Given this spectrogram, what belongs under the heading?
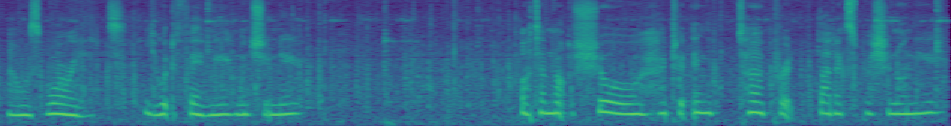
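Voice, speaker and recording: A woman acts out a tender, tormented vampire lady in an intimate ASMR roleplay. Her voice is dark and relaxed, often slipping toward a breathy whisper, with formal, old-fashioned phrasing. Faint-to-clear background ambience sits behind her. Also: mid-range voice, a little hiss or hum, close to an everyday voice. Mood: confessional, wistful.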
